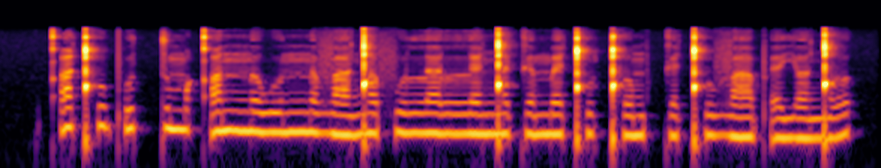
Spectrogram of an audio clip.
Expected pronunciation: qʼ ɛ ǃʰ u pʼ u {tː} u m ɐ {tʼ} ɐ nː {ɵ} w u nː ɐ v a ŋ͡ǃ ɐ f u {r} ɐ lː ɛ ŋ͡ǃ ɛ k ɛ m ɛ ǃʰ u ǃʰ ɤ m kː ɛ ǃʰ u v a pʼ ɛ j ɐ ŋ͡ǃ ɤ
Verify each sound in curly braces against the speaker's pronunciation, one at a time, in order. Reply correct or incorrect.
correct, incorrect, incorrect, incorrect

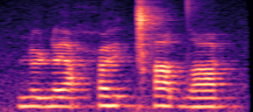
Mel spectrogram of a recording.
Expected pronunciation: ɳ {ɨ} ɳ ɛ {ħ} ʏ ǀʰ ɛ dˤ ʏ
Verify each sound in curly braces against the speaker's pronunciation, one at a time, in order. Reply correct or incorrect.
incorrect, correct

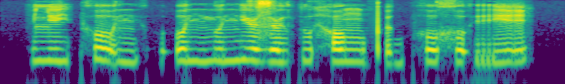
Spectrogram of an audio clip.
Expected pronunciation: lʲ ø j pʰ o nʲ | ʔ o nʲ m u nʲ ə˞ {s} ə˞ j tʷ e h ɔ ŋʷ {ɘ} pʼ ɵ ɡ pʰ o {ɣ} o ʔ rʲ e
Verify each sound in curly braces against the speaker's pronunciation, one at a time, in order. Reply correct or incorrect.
incorrect, correct, incorrect

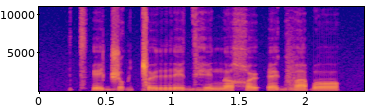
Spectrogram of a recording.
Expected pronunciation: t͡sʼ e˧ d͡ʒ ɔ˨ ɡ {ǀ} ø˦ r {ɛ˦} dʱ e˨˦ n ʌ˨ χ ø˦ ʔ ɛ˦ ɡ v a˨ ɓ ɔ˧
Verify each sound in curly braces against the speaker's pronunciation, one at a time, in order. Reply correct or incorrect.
correct, incorrect

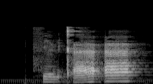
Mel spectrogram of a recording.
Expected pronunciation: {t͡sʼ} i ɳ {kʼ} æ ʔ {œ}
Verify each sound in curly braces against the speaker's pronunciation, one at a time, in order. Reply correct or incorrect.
incorrect, correct, incorrect

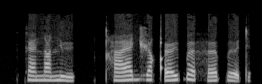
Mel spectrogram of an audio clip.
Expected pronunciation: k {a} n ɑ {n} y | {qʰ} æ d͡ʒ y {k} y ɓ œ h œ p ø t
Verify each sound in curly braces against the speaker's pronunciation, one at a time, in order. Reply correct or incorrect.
incorrect, correct, correct, incorrect

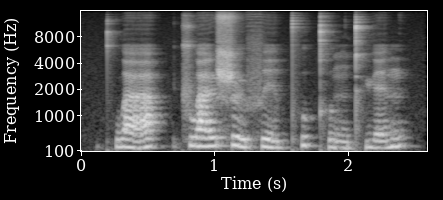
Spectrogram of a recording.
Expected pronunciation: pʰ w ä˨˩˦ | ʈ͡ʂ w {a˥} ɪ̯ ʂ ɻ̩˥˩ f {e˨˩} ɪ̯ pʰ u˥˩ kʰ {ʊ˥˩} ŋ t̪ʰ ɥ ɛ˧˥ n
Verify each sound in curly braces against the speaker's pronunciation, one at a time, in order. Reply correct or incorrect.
correct, correct, incorrect

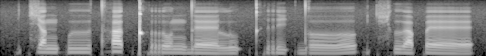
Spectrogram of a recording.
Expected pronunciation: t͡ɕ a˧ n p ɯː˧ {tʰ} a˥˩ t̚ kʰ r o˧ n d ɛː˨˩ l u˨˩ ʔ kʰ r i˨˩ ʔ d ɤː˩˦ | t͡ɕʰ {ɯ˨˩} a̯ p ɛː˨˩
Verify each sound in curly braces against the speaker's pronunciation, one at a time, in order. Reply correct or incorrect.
correct, incorrect

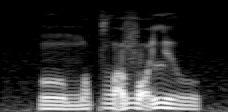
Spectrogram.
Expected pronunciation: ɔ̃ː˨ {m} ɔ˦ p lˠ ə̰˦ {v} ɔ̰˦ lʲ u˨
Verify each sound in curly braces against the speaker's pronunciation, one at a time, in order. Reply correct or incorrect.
correct, correct

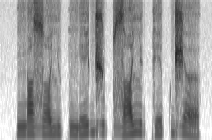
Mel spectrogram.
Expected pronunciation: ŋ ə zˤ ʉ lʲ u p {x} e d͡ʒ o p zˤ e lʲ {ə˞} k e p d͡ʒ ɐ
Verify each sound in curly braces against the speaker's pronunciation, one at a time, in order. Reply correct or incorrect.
incorrect, incorrect

